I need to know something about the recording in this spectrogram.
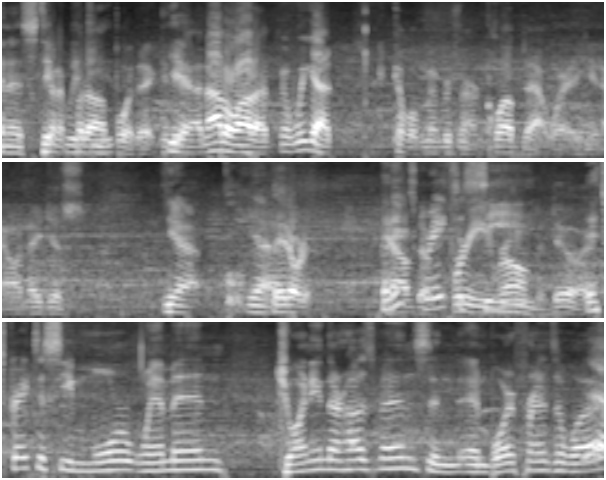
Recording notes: On location at Farmers Brewing Company in Princeton, CA.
